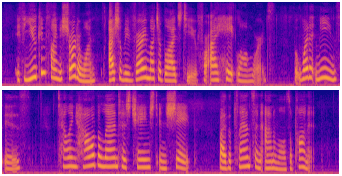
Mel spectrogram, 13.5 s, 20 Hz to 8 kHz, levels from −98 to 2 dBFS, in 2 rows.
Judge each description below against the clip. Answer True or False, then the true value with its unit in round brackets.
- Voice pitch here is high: True (270 Hz)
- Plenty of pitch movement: False (4.7 semitones)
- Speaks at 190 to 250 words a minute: False (180 wpm)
